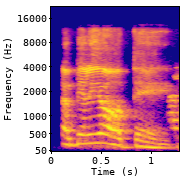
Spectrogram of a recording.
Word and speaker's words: Milioti: Milioti.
